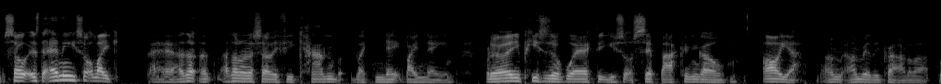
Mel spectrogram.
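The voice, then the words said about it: Scouse (Liverpool) English accent. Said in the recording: “I love the Scouse accent ... I can sense the Scouse there.”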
